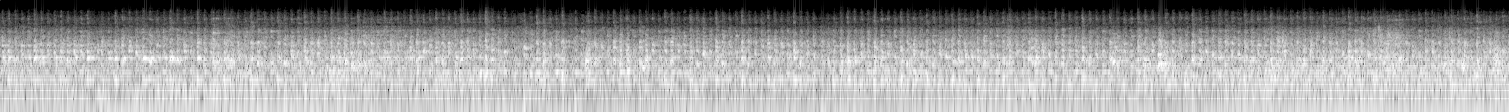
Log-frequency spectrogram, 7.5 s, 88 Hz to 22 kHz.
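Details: 1941 Fordson Standard N tracked Roadless tractor idling cold on petrol after a choke start, warming up before switching to TVO: steady, even low chug with no knocks or misses; normal healthy idle.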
